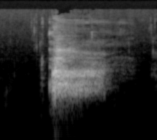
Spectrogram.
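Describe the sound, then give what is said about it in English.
A single soft slurping sip of Trader Joe's sparkling wine made by Rack and Riddle: one brief hissy intake, faint and alone, lasting about half a second. “I'm going to take a sip because this is bubbly and I'll probably have a sip early and often.”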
